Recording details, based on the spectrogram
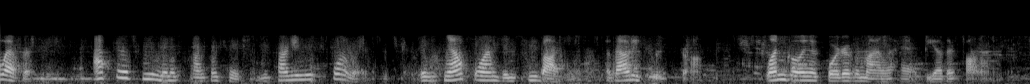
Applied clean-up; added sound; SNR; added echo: neural separator model SepFormer DNS4.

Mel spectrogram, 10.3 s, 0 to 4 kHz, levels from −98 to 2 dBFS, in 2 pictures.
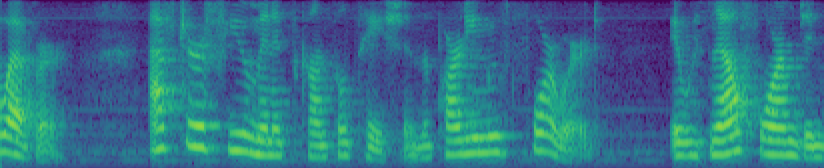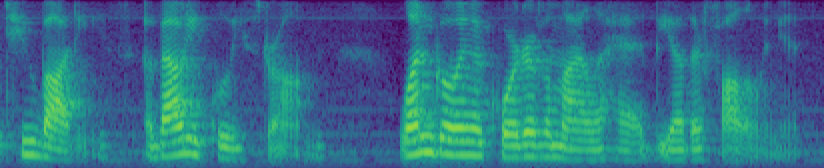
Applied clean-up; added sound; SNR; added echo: none; none; none; none.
